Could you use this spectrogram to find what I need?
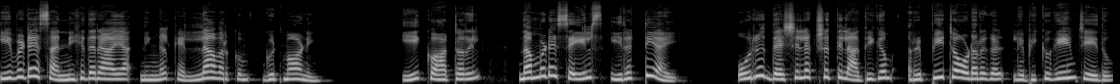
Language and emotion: Malayalam, happy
